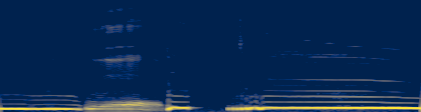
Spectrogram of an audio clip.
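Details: Soft-voiced puter pelung dove, a pet bird famous on Java: a steady hoot, a rolling gurgling phrase and a clipped note, a short gap, then a stuttering start into a long even tone.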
